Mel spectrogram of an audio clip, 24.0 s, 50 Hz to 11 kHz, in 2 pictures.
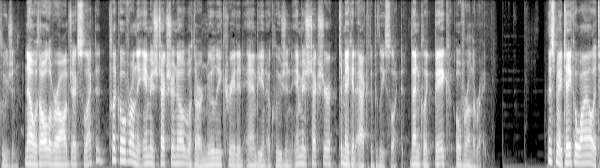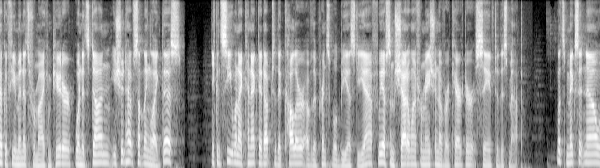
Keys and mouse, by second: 5.0 click, 17.1-18.4 drag, 19.9 click, 22.7-23.5 drag.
